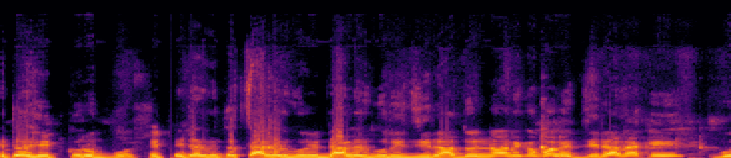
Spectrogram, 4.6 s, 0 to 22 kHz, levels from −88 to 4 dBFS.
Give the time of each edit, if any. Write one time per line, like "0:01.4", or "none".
0:01.0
